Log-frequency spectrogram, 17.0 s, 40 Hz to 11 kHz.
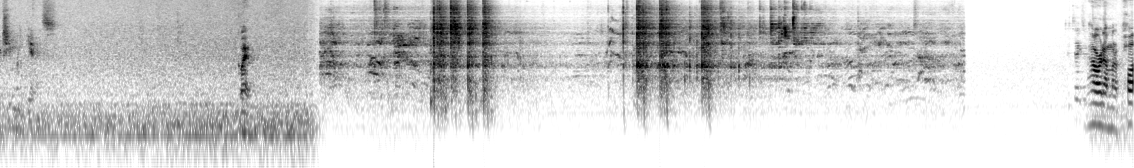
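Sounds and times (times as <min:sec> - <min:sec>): people's voices: 0:04.8 - 0:06.8, 0:08.6 - 0:14.5
gunshots: 0:04.8 - 0:08.3, 0:09.1 - 0:12.1.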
